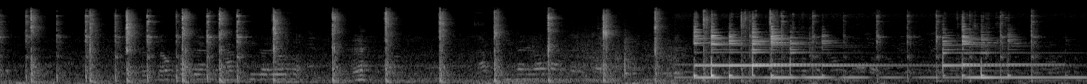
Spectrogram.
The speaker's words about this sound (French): Des cloches, le village de Djoura résonne autant du fer battu que des cloches qui naissent dans ses ateliers, les notes dispersées fissa dans les étendues désertiques alentours.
